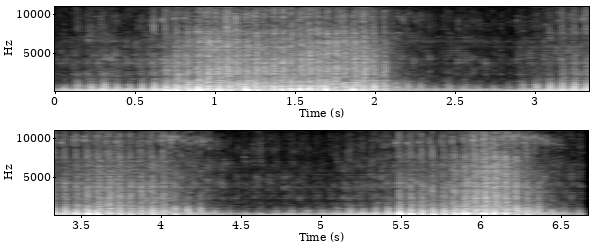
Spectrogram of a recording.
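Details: Cheap Jaguar with a suspected failing transmission and a welded differential, during a burnout attempt: repeated rev surges that never climb high, as if capped; the engine is held back in failsafe (limp) mode.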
